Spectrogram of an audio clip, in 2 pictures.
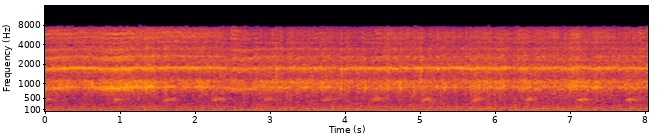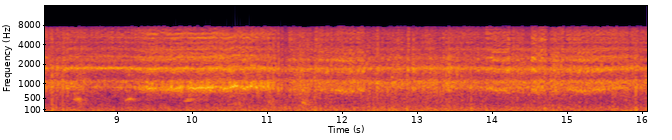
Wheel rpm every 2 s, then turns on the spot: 230, 230, 230, 230, 230, 220, 230, 220.
none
